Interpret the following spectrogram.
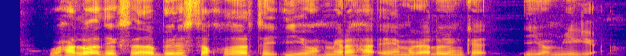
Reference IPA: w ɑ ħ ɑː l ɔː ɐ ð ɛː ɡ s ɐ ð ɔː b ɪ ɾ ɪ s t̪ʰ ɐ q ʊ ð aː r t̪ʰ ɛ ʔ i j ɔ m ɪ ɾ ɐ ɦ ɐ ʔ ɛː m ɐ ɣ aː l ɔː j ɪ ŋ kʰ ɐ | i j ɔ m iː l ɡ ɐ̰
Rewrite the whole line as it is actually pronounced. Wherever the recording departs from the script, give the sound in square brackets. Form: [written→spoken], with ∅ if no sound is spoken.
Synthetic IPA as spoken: w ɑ ħ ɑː l ɔː ɐ ð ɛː ɡ s ɐ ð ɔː b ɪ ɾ ɪ s t̪ʰ ɐ q ʊ ð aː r t̪ʰ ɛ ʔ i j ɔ m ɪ ɾ ɐ ɦ ɐ ʔ ɛː m ɐ ɣ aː l ɔː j ɪ ŋ kʰ ɐ | i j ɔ m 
